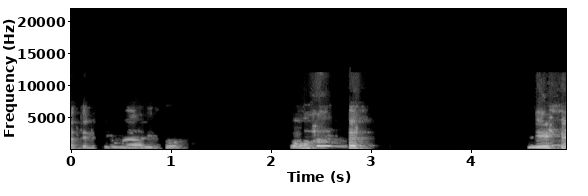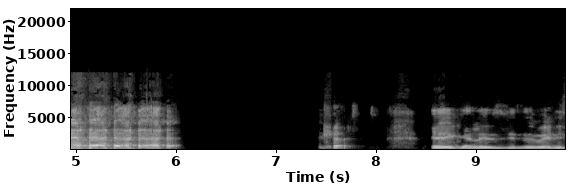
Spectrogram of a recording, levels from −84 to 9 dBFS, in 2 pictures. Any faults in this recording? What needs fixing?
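A long network dropout, likely from the link stalling, stopped audio arriving from 6.03 to 7.45 s. The receiver stretched the last sound into a brief fading buzz, then left 1.33 s of silence, and 1.4 s of speech is lost for good. A deeper jitter buffer with retransmission or forward error correction would help the stream ride out a gap like this.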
